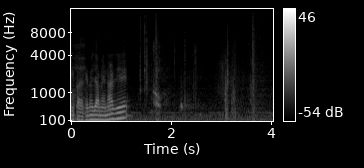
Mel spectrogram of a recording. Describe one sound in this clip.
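Punches land with dull thuds during a scuffle.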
